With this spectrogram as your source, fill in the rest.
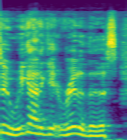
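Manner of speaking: frantic, panicked, freaking-out voice. Retelling a movie scene, imitating Mark Wahlberg freaking out. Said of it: "Mark Wahlberg's freaking out".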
